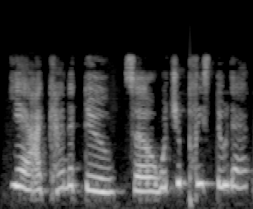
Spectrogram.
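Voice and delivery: high, mimicked insistence; imitated roommate.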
